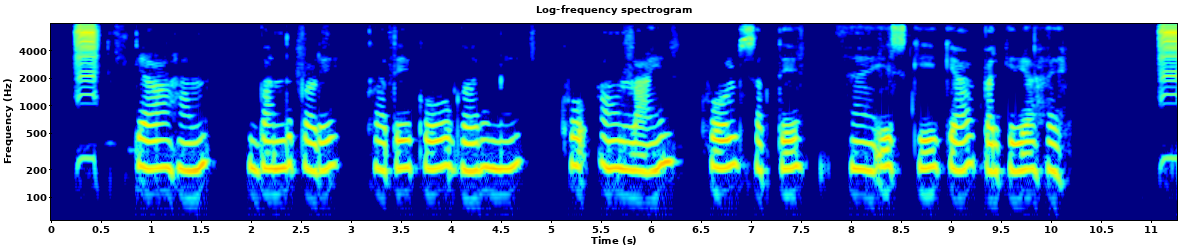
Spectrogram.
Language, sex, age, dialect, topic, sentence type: Hindi, female, 36-40, Garhwali, banking, question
